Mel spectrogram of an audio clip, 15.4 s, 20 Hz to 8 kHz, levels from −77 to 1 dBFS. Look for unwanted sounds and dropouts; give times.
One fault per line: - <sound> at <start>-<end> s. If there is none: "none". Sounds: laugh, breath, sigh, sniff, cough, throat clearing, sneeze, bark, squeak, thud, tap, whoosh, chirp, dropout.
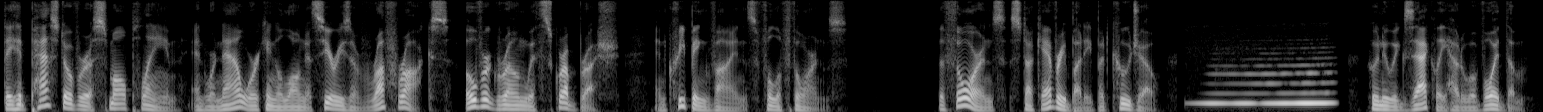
- squeak at 11.8-13.4 s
